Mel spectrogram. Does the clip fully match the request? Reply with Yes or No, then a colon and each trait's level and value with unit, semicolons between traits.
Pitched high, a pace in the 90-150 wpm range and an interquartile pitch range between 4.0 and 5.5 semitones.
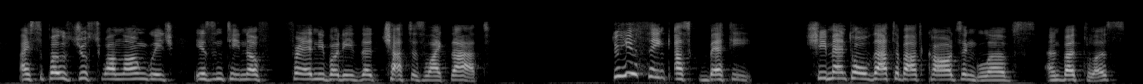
No: high, 230 Hz; average, 145 wpm; average, 2.8 semitones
